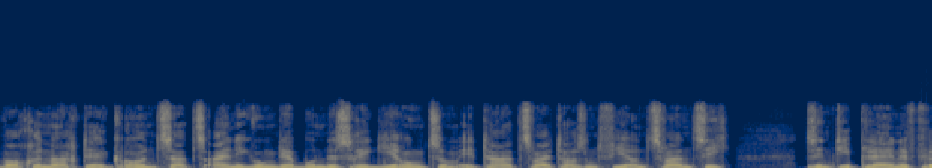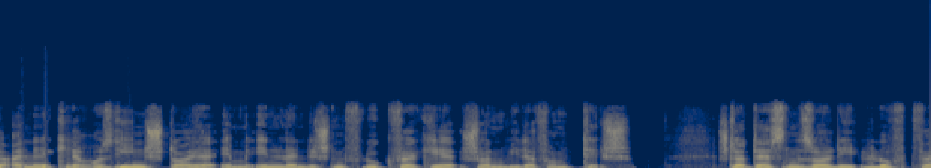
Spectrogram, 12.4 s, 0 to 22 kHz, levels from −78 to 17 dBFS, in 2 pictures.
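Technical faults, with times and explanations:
6.09–7.12 s, repeated packet loss (robotic sound): more than a dozen short holes, the longest about 53 ms, are each patched by extending the preceding sound. About a third of this stretch before "im inländischen" turns choppy instead of briefly going silent, as a single dropout would.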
